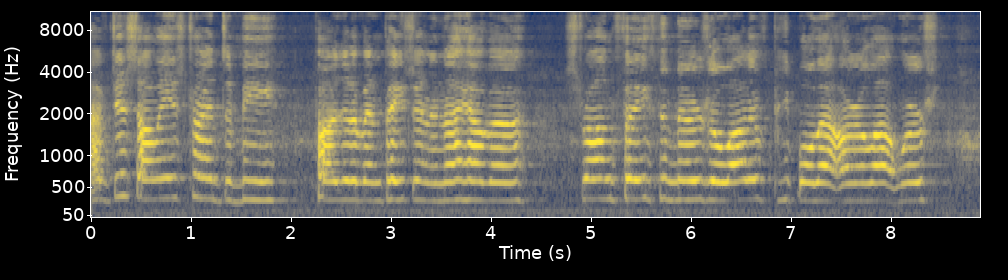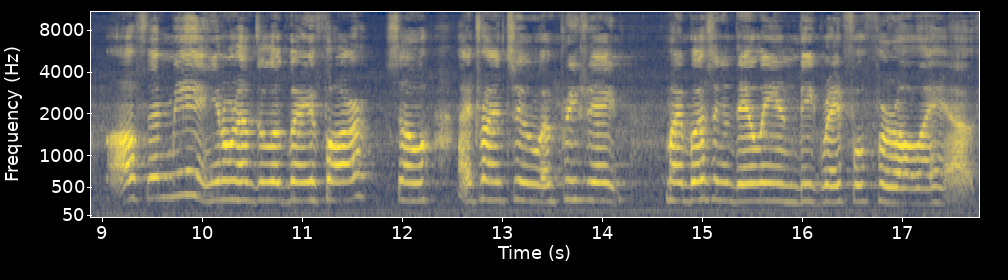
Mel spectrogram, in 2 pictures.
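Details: Woman with spastic quadriplegic cerebral palsy since birth, born 3 months premature at 1 lb 14 oz, very tight muscles, wheelchair user dependent on others for feeding and bathing; dysarthria (cerebral palsy).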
